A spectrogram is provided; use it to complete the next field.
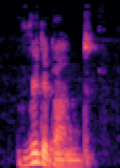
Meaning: Inclined to and easily brought to laughter; happy
- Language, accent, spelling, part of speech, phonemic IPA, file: English, Southern England, ridibund, adjective, /ˈɹɪdɪbʌnd/, LL-Q1860 (eng)-ridibund.wav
